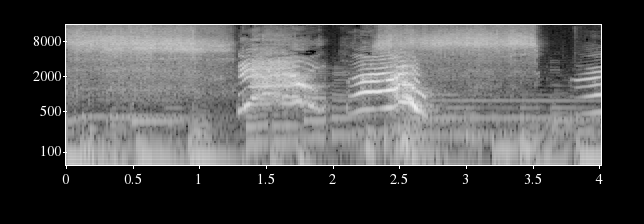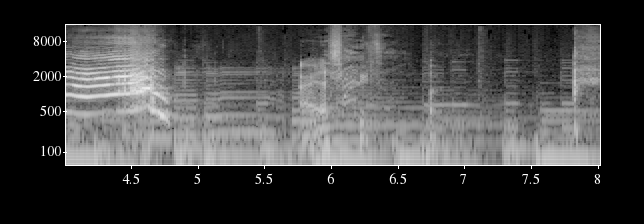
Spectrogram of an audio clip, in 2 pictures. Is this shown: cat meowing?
yes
